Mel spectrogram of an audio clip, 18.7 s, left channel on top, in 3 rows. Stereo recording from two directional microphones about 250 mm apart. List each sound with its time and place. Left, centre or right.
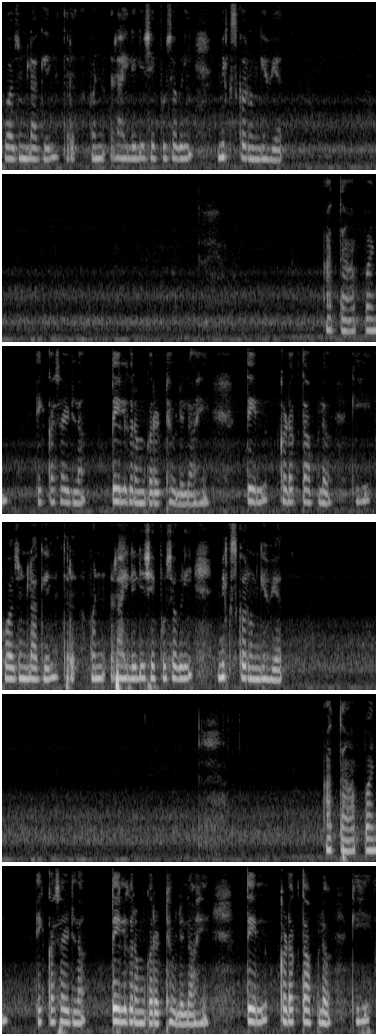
0.1 s a woman's voice: centre
11.6 s a woman's voice: centre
